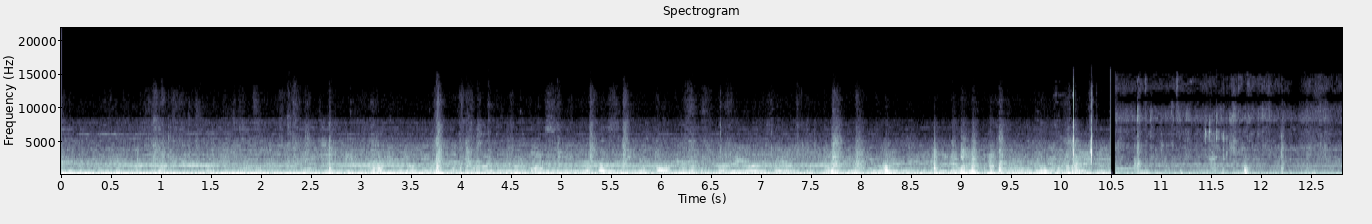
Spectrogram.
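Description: A steady low rumble of aircraft cabin air fills the space.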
